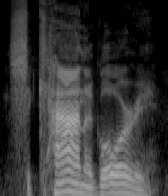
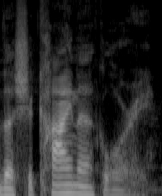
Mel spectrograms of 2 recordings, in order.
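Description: First: It is drawn out in a preacher voice. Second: It is said in a plain speaking voice.

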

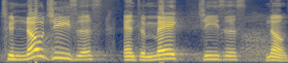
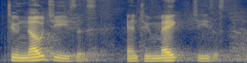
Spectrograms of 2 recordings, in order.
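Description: First: It is said in a lively, energetic way. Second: It is said in a flat, low-energy way. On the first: The speaker calls it right. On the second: The speaker calls it wrong.

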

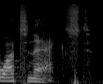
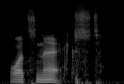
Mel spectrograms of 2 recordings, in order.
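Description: First: It sounds eager and hopeful. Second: It sounds weary and full of dread. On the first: The future is looked forward to. "I just can't wait to see what's going to happen next" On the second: More trouble is expected. "other days when it feels like"

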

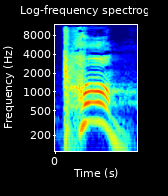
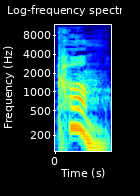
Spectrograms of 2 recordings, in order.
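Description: First: It is said as a forceful command. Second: It is said gently and peacefully.

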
